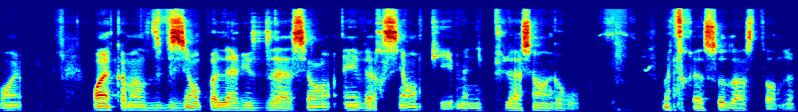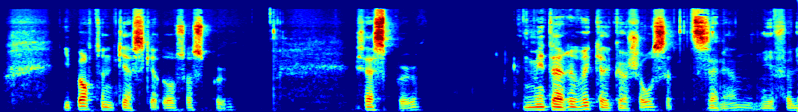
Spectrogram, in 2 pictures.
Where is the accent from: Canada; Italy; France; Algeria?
Canada; Dolbeau, Quebec; Je suis natif de Dolbeau.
